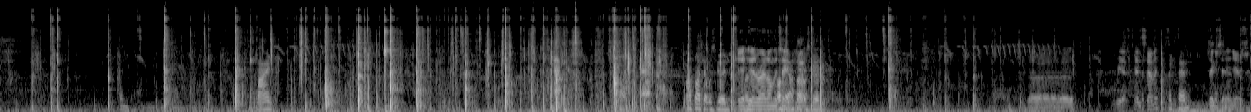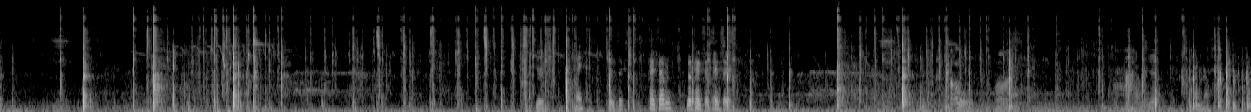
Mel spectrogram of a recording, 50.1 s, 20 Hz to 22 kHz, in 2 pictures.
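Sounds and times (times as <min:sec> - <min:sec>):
ball bouncing on court: 0:03.2 - 0:15.0, 0:27.7 - 0:31.5, 0:38.8 - 0:40.2, 0:41.7 - 0:45.8.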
